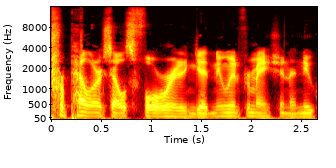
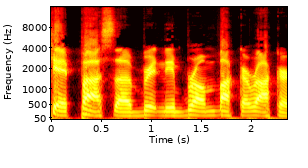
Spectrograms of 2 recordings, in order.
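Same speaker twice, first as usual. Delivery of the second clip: Spanish in put-on Jamaican accent, higher; 3 semitones higher, 5 dB louder than usual. A podcast guest greets the host: spanish with a jamaican accent. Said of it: "it was Spanish, but with a Jamaican accent".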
